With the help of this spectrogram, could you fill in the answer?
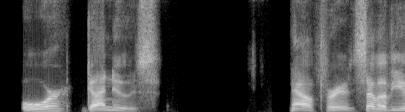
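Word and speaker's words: אור הגנוז: or, which is called or ganuz. Or ganuz. Now, for some of you, if you want to spell it out, it's O-H-R, and the second word is H-A-G-A-N-U-Z, or ganuz.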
